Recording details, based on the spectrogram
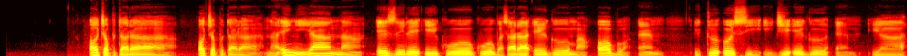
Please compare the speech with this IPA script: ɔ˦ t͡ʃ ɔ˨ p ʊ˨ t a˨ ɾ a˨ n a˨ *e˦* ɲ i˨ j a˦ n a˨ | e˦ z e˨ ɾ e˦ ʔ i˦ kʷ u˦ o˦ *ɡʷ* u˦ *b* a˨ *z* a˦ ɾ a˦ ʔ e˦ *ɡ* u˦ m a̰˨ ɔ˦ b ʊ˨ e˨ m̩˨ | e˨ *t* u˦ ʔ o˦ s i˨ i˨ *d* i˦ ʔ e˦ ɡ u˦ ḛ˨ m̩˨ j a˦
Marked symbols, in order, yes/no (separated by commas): yes, no, no, no, yes, yes, no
